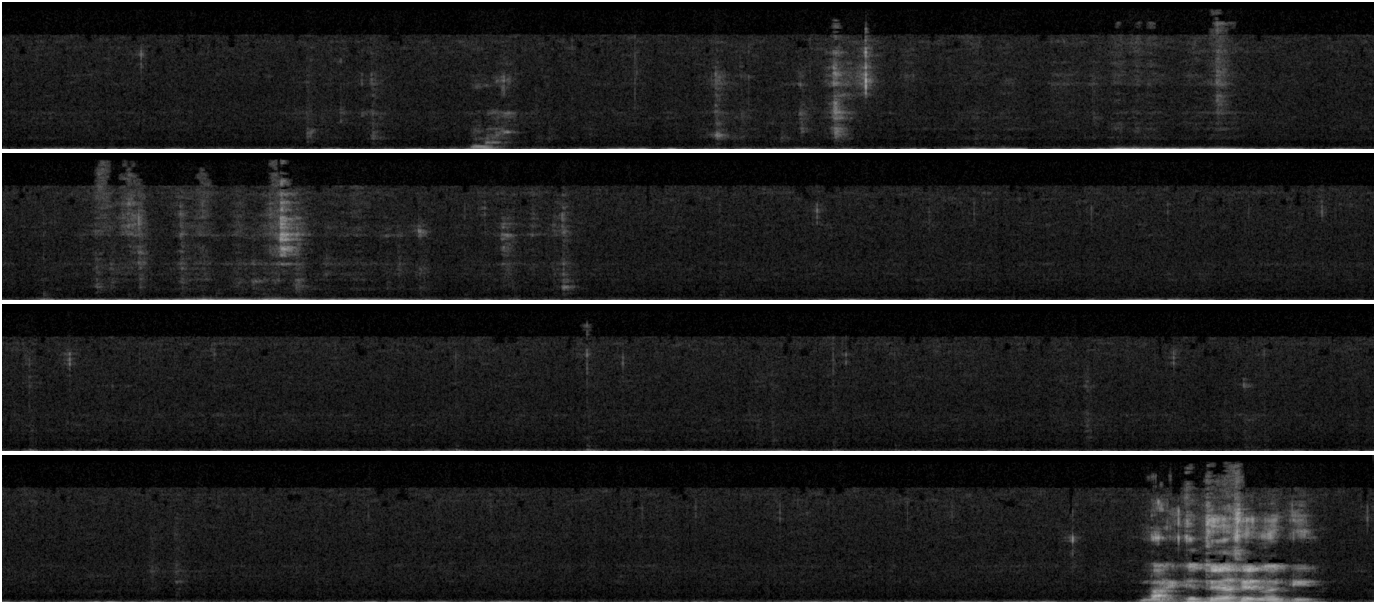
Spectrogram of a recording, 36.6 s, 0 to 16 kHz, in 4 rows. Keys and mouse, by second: 0.7 click, 1.3-9.2 ctrl+middle drag, 9.2 click, 9.8-14.3 shift+middle drag, 11.5 f, 14.3-23.7 drag, 23.0 f, 24.3-26.1 drag, 25.1 f, 27.3-29.1 drag, 28.1 f, 30.5-36.5 drag.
